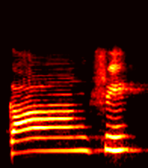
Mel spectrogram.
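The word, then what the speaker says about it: काङ्क्षि: Kangshi. Kangshi. Here ka is long and next you can see partial nasal ng is half there and the ksha is complete.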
